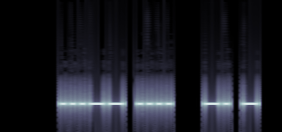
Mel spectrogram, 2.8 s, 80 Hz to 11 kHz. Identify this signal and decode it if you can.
Morse code, heard as a keyed tone, about 25 wpm, 700 Hz. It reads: 3H NT
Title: Winter Field Day Exchanges Encore 25wpm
